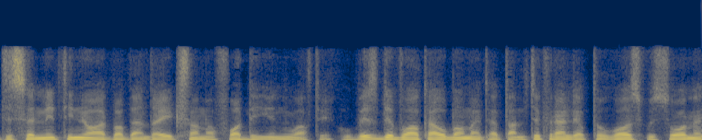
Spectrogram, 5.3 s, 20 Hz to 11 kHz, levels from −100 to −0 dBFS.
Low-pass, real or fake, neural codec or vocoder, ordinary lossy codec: 7.2 kHz; fake; codec, 16 kHz, 0.5 kbps, FunCodec, trained on Chinese and English, 25 frames a second; AAC, 48 kbps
